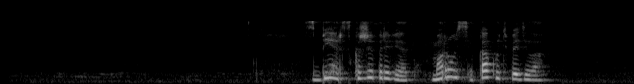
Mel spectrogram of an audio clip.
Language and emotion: Russian, positive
